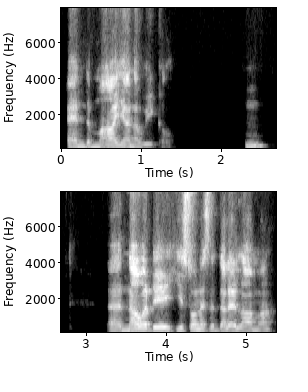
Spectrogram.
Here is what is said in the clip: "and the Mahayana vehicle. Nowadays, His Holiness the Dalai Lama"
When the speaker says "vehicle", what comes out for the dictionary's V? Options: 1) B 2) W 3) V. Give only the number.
2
